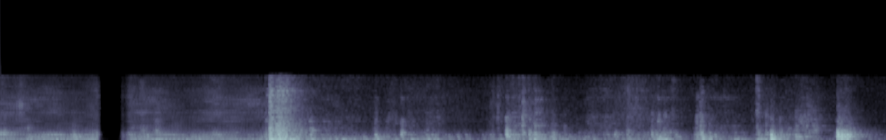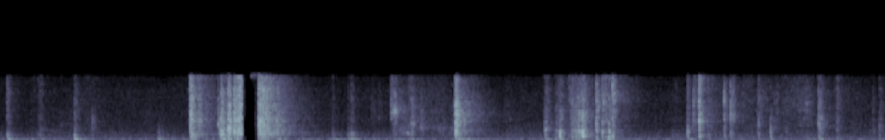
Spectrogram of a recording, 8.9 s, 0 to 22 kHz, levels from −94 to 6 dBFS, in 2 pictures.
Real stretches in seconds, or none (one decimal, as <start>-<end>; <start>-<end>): 1.3-8.9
